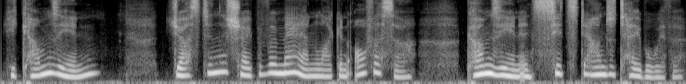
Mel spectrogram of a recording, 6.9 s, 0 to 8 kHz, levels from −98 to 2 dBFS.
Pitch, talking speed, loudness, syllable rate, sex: 230 Hz, 185 wpm, -18 LUFS, 5.0 syllables/s, female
